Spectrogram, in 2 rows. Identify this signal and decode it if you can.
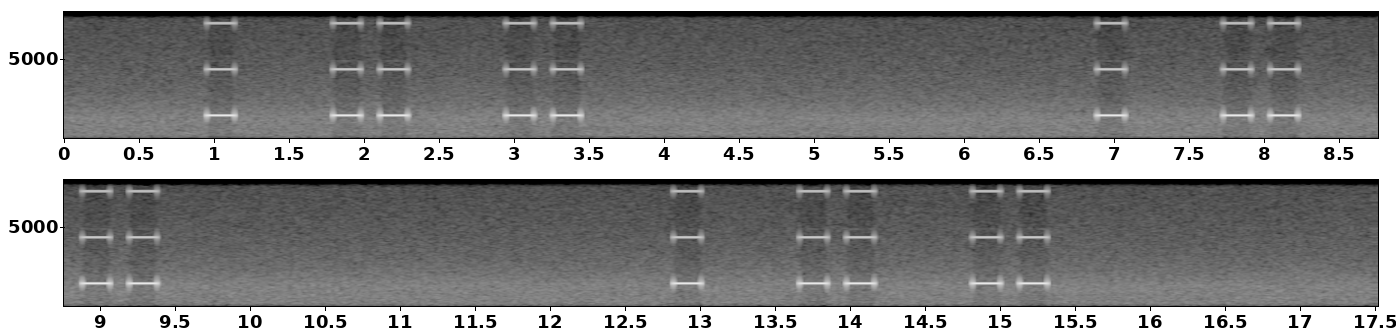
Beep code, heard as beeps from a small speaker, played three times, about 1450 Hz. 1-2-2. In Phoenix BIOS tables: DMA initialisation failure.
